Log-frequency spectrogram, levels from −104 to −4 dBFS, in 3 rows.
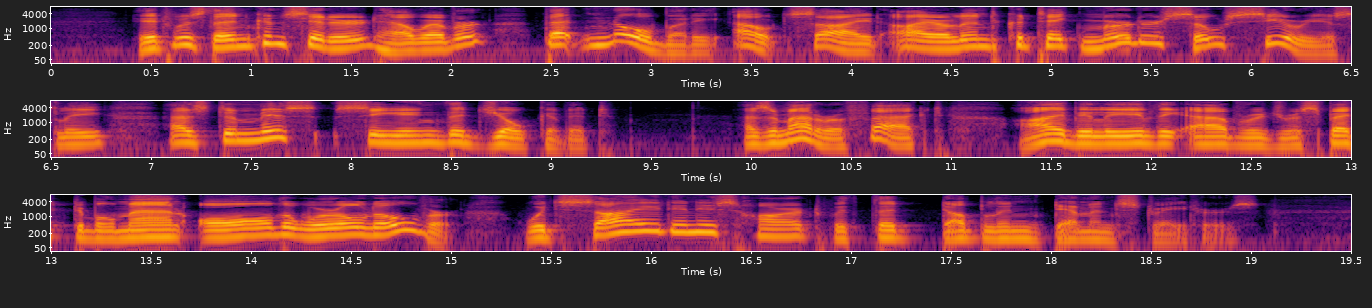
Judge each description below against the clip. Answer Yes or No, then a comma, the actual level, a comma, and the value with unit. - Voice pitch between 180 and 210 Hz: No, medium, 145 Hz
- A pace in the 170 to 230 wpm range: No, average, 140 wpm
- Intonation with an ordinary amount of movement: No, wide, 5.8 semitones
